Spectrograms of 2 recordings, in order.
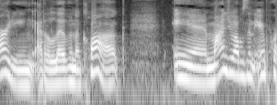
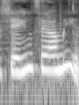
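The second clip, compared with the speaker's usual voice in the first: exasperated high quip; 10 semitones higher than usual. Retold or imitated. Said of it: "So I'm like".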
